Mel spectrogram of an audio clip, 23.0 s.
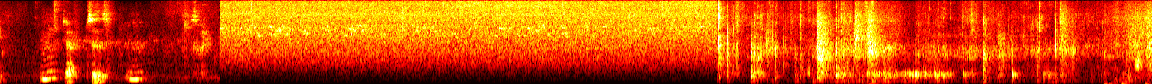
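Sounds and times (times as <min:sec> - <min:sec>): light rain hissing: 0:04.4 - 0:14.4.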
